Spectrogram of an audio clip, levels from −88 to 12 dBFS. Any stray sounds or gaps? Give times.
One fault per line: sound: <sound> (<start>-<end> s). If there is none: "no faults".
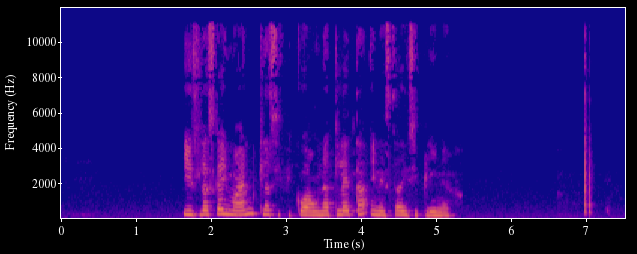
no faults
